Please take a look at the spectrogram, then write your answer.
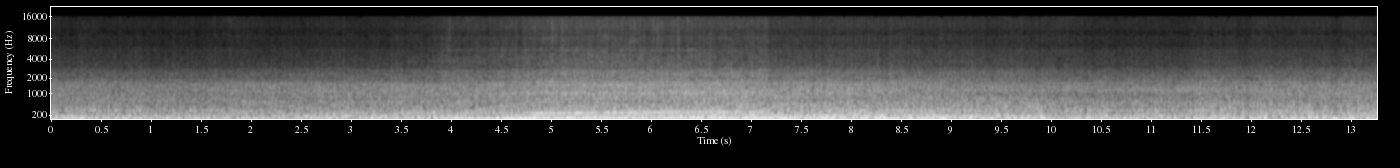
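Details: EcoBoost engine at full throttle, fluttering leak-like chuff over the drone; dealer unable to find cause, could be exhaust leak or intake.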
